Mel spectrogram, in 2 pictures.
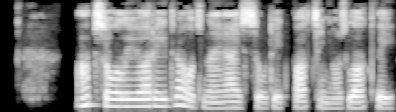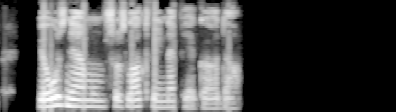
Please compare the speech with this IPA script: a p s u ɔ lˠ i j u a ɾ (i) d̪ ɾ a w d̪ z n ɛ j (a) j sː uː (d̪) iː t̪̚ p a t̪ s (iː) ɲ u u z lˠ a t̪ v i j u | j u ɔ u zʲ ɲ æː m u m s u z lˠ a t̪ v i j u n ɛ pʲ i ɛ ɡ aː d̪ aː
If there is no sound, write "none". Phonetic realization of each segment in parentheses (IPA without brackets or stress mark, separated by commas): iː, a, t̪, i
